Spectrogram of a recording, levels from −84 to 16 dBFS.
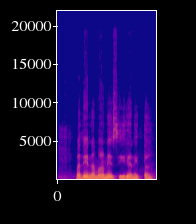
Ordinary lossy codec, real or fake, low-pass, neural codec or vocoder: none; fake; 19.8 kHz; codec, 44.1 kHz, 2.6 kbps, DAC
